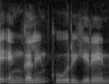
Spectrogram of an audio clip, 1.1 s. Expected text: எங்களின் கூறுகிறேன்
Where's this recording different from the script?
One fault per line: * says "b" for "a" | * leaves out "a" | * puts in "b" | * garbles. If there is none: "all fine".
all fine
